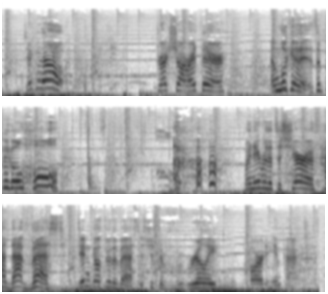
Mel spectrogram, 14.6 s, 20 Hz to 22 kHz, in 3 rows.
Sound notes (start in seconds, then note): 5.8 water splashing; 7.2 laughs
